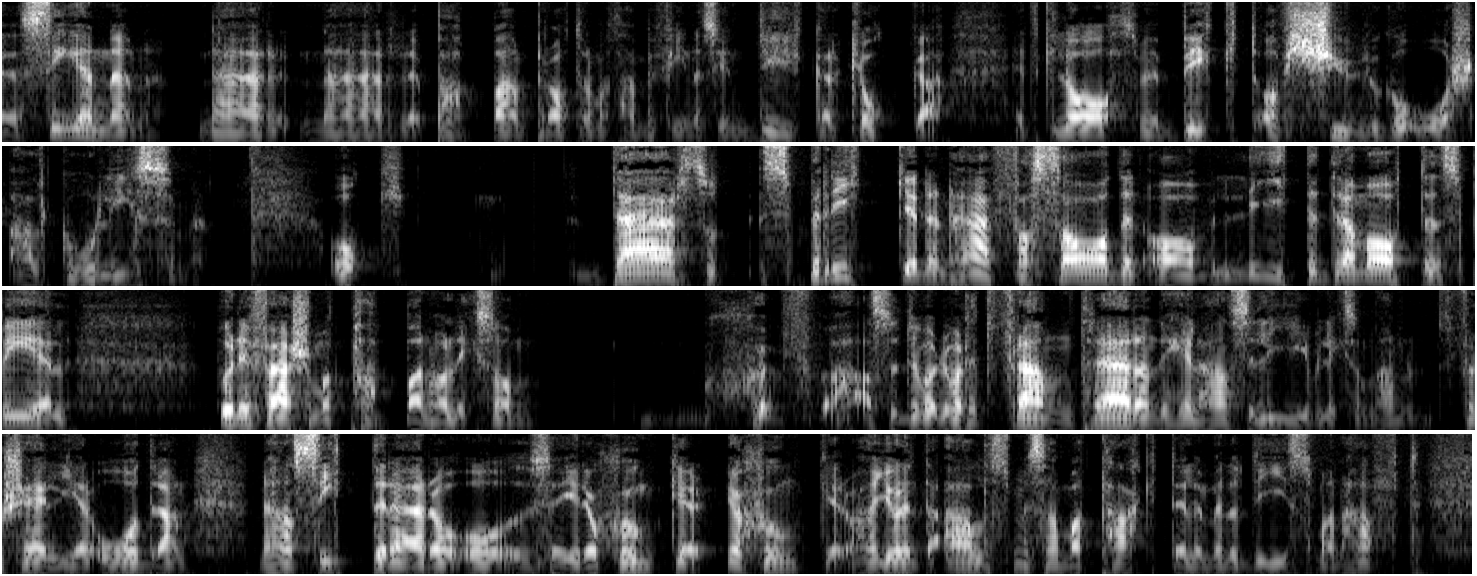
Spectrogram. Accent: Norrland, Sweden; Jag växte upp i Norrland liksom, utan coola filmkompisar

